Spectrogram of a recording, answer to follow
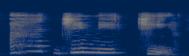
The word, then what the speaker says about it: admitir: Ó, observa aqui que aqui nós chamamos de demuda, uma consoante sem vogal, mas nós pronunciamos como fosse uma I. Ó, eu pronuncio admitir.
